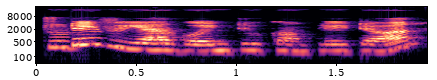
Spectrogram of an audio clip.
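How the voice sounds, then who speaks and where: A woman's voice: medium pitch, animated, very slow. A woman with an Indian accent teaching an English lesson, switching to Hindi to explain and often checking "okay?" with her students. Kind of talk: recorded online lesson, mixing English and Hindi. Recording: dull, distant lo-fi recording.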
